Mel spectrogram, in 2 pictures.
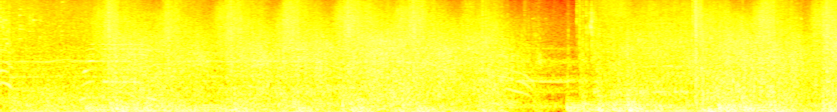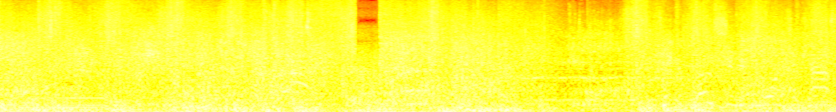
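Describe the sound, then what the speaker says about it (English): Heavy booming explosions and crashing gunfire from a grenade blast in the video game Greedfall, loud and dense across the whole stretch, with brief dips and a short gap partway through. "Watch out! Grenade!"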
